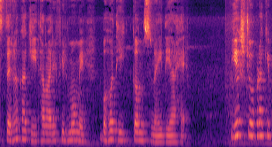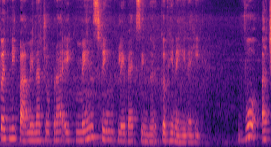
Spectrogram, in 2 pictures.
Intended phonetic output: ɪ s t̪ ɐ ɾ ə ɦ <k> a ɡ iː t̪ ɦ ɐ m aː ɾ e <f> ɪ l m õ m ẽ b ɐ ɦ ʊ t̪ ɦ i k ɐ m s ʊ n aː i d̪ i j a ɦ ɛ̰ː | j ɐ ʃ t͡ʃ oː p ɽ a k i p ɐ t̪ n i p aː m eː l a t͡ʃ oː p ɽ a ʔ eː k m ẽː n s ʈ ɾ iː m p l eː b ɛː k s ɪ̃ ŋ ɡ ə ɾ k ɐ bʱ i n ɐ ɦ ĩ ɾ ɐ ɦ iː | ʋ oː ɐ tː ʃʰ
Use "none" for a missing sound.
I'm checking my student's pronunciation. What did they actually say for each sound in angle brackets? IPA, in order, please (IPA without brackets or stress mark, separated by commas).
k, f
